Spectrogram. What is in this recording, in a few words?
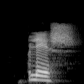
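"плеш", Komi, female; kpv audio dict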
